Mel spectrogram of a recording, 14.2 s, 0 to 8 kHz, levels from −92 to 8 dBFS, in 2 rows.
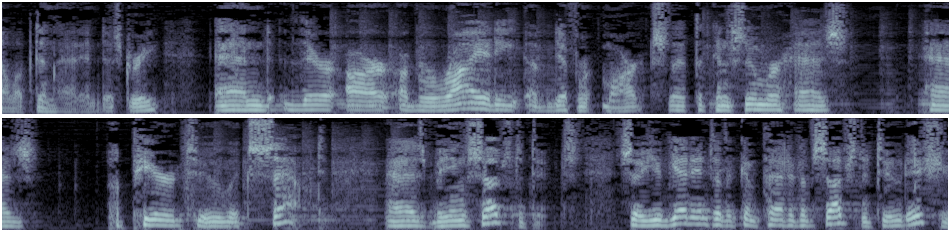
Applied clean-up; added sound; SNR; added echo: neural mask model RNNoise.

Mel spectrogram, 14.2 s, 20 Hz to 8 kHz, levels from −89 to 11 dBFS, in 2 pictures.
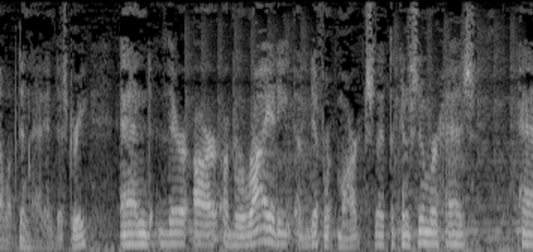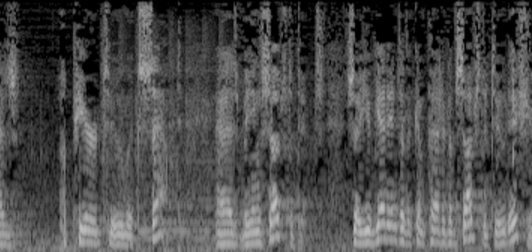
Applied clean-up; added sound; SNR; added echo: none; Electric guitar; 14 dB; none.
